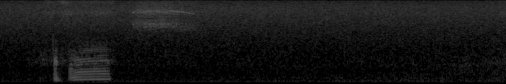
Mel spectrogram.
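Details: Sleeping Chihuahua named Chico snoring again indoors; a short click followed by one half-second buzzy, harmonic snore, then quiet room tone until a faint breath at the end.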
